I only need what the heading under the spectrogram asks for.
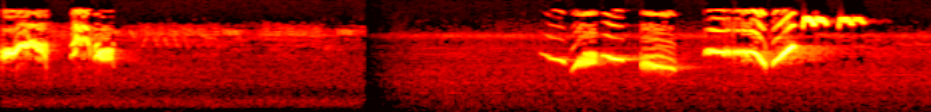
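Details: Eurasian blackbird singing: two short bursts of fluting whistles with high squeaky notes, a pause of about three seconds, then a longer phrase of mellow warbled whistles rising and falling and ending in thin high twitters.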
